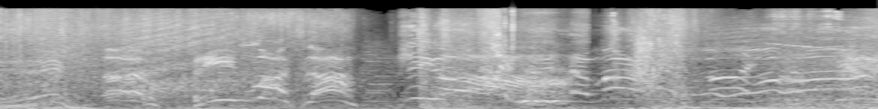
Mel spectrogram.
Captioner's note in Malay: menjerit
